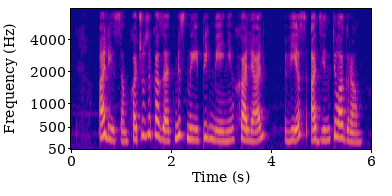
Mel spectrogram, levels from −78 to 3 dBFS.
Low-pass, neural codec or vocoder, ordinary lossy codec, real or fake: 7.2 kHz; none; MP3, 48 kbps; real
